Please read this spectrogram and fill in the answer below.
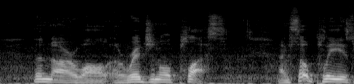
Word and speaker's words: Narwhal: My favorite Pen BBS 456, and now the Narwhal, pronounced Narwhal, Original Plus.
